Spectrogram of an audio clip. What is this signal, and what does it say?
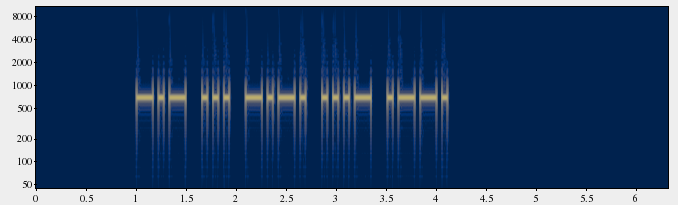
Morse code, heard as a keyed tone, about 22 wpm, 700 Hz. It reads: KSCVP
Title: Code Groups - 5 Letters - 22wpm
